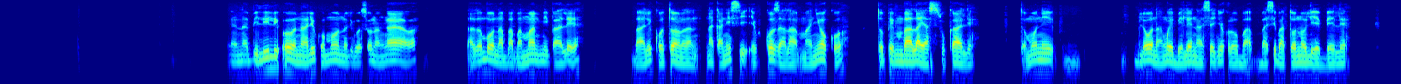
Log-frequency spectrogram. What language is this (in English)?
Lingala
